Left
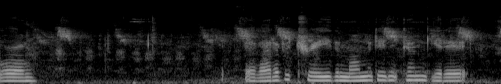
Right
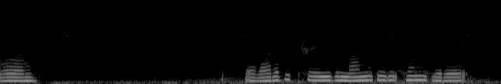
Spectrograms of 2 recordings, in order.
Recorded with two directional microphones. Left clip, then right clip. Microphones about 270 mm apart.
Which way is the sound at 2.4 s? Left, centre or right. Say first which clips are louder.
Left 13 dB; centre.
